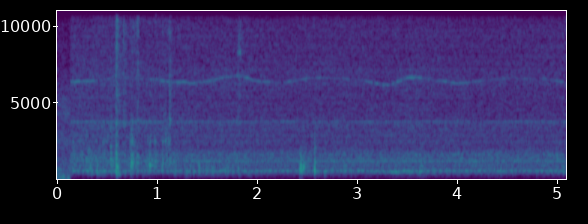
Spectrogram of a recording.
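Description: Pen-style rotary tattoo machine running with a steady, faint hum as the needle works the skin, with a few light clicks about half a second to a second in and again at about two and a half seconds.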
